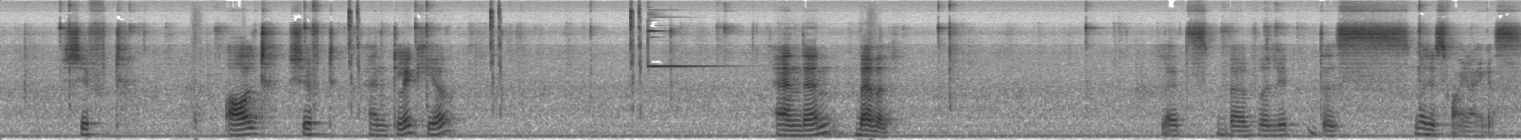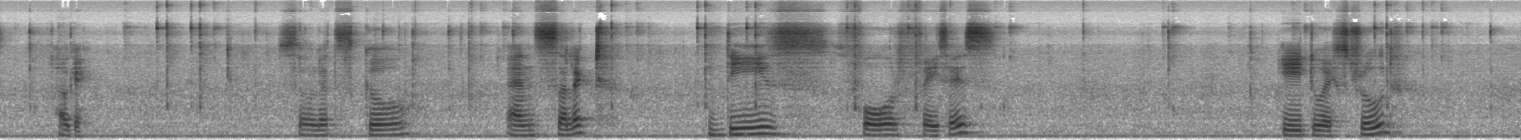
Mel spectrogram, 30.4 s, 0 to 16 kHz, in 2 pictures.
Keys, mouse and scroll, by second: 0.7 shift+click, 3.1 click, 4.2 click, 5.9-9.1 middle drag, 9.4-11.0 drag, 14.5-16.8 middle drag, 16.8 click, 17.8-21.2 middle drag, 21.2 click, 22.2 click, 22.7 shift+click, 23.7 shift+click, 24.3 shift+click, 24.7 middle click, 25.3-26.1 scroll up 3, 26.1-27.8 middle drag, 27.8 e, 29.5-30.4 middle drag.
